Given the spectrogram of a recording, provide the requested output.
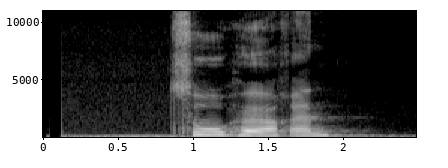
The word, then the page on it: to listen: Australian English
